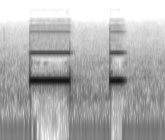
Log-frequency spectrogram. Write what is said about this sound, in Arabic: طيب انقطع الاتصال، معنا اتصال آخر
